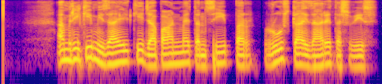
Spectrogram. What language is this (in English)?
Urdu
